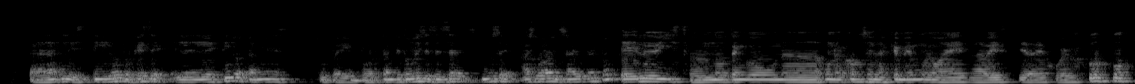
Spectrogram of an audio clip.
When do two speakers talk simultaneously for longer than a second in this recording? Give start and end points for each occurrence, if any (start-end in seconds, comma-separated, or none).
none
